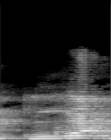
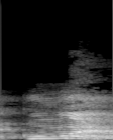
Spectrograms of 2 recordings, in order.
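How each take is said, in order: First: कुंवर said as कुवर, with an oral उ; no nasal sound. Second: कुंवर with the उ through the nose; nasalised vowel. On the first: Teacher shows children the wrong word, without nasality. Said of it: "ये कुंवर नहीं word होता है". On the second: Teacher corrects the word for children, nasalised vowel. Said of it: "नाक से आवाज निकल रही". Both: Shown as a demonstration.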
